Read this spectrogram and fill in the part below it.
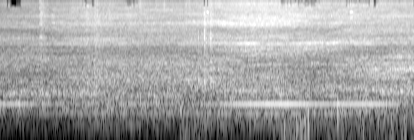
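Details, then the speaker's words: Scrapped vacuum cleaner from the tip with a cracked plug, on the high setting: a steady, even motor roar with a constant tone and no knocking or grinding. The motor runs healthy. "There we go, it's running on high. It seems to be alright. The motor sounds fine."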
